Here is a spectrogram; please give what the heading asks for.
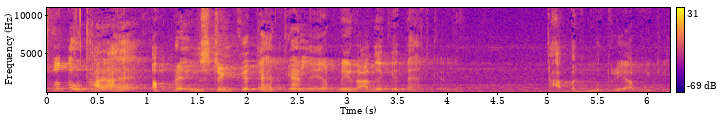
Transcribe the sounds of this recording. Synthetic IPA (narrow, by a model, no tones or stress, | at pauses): ʊsnet̪oʊʈʰaːjaɦɛɐpneɪ̃nsʈɪ̃ŋk̚ʈket̪ɛɦɛt̪kɛɦlẽɐpneɪɾa̰ːd̪eket̪ɛɦət̪kɛ̰ɦlḛ̃ | ka̰ːbɐd͡ʒmut̪ɾiaːpniki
